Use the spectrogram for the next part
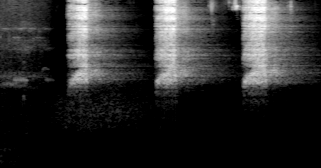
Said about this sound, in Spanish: Y tú escuchas a, un búho, a una lechuza gritar o reírse en el monte de noche y no sabes qué es,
